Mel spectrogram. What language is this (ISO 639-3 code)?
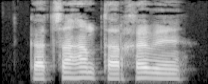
pus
